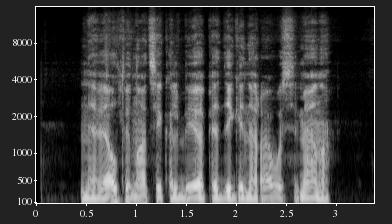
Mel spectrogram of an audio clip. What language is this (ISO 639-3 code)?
lit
